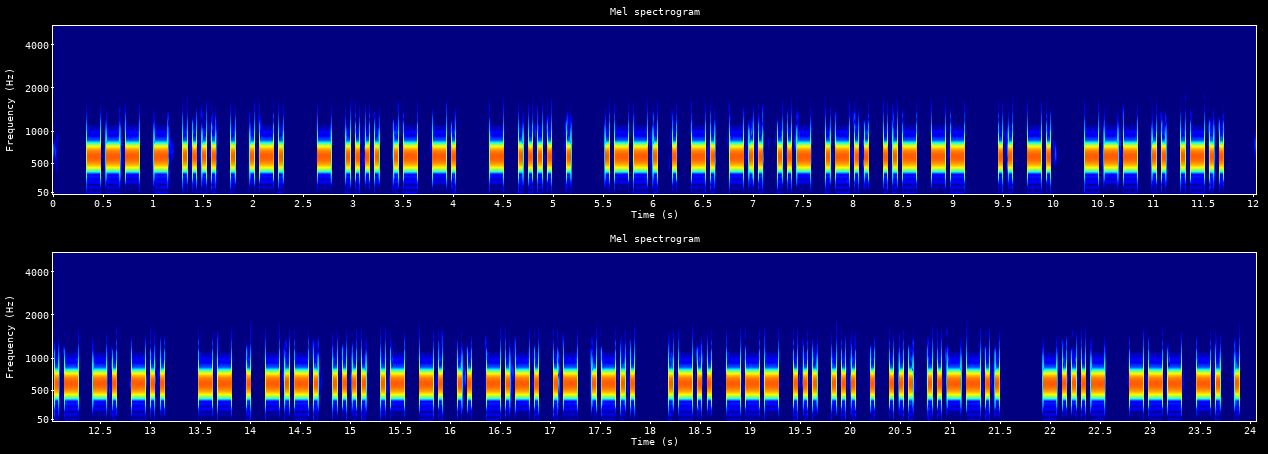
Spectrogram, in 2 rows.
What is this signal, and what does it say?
Morse code, heard as a keyed tone, about 25 wpm, 600 Hz. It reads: OTHER THAN THE PENDULUM IN OIL AND MECHANICAL LOSSES? <BT> ONE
